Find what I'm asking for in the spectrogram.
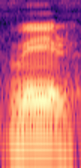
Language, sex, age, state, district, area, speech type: Marathi, male, 18-30, Maharashtra, Yavatmal, rural, read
